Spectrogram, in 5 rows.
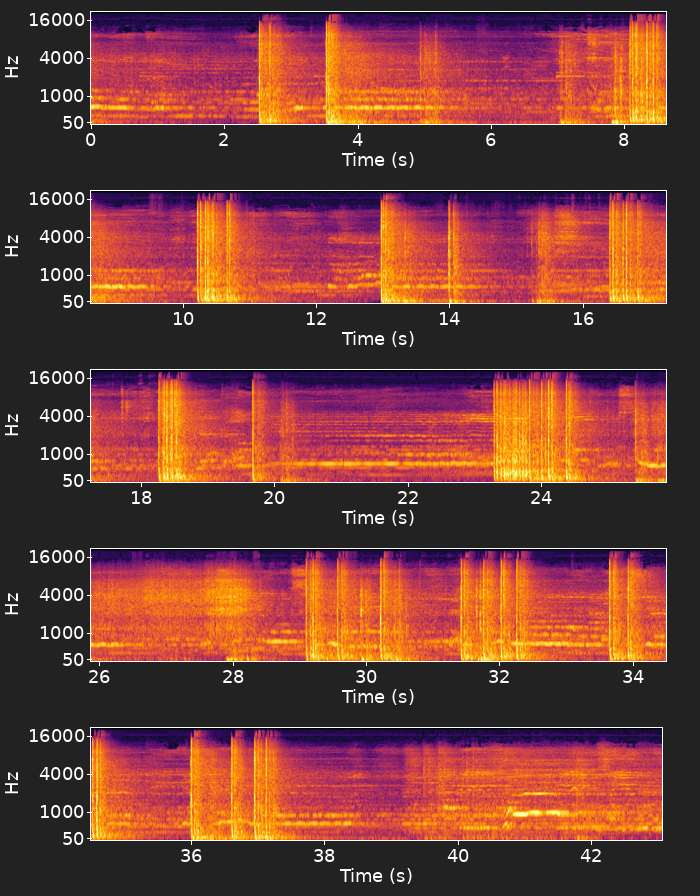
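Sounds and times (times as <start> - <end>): music playing: 0.0 - 43.0
crackling bangs: 2.5 - 4.3, 15.2 - 19.1, 19.7 - 20.4, 23.3 - 37.9
fireworks bursting: 2.5 - 5.6, 7.0 - 11.5, 15.2 - 20.6, 23.3 - 38.2.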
